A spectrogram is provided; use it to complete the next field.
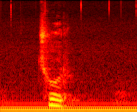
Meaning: water
- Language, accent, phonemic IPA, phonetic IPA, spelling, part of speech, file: Armenian, Western Armenian, /t͡ʃuɾ/, [t͡ʃʰuɾ], ջուր, noun, HyW-ջուր.ogg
